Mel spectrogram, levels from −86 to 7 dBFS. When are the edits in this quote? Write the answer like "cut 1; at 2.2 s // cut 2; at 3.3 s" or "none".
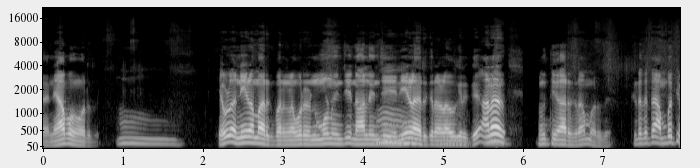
cut 1; at 5.9 s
